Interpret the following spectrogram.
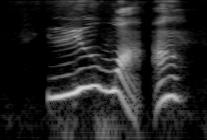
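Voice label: "fishing net", female; yu2wang3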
